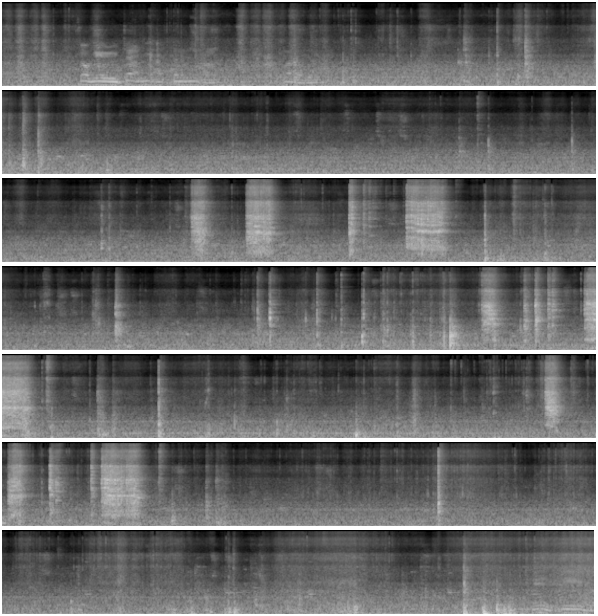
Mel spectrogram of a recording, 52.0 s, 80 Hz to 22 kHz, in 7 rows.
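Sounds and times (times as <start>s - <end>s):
rustling and clattering: 32.1s - 51.9s.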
